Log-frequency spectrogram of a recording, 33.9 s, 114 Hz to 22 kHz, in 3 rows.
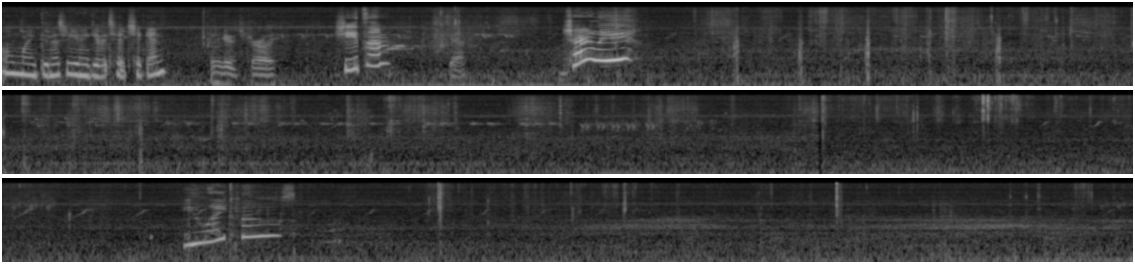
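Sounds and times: distant high chirping: 0.5 - 18.6
soft ticks and scuffs: 6.8 - 23.5, 26.8 - 31.1.

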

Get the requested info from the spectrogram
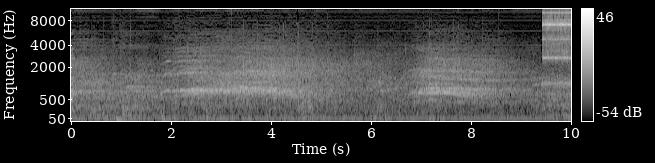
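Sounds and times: faint arena ambience: 0.0 - 10.0
boxing ring bell ringing: 9.4 - 10.0.

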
